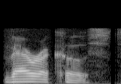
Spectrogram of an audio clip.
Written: varicosed

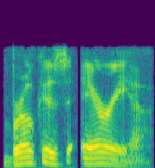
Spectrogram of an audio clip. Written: Broca's area

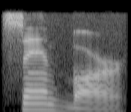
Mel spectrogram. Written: sandbar

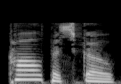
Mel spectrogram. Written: colposcopist

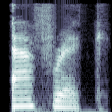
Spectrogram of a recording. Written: afric

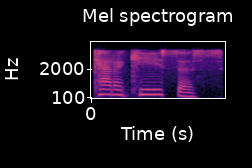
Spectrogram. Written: catechesis

